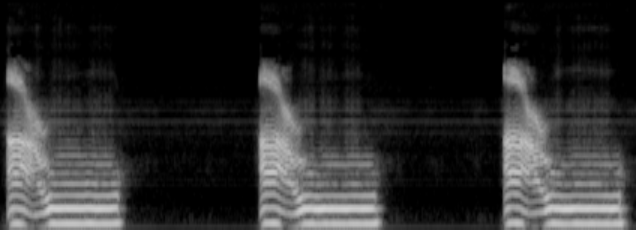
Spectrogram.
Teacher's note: اعو، آ کی آواز سمپل رہے گی، آ لمبا نہیں کریں گے۔ عو، عین کی آواز گلے کے درمیان والے حصے سے اور لمبا بھی کریں گے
